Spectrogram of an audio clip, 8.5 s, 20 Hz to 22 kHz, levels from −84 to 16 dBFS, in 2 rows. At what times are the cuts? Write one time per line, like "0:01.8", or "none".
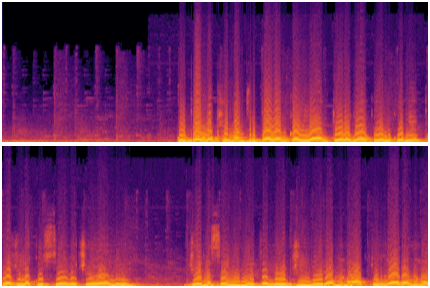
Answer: none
